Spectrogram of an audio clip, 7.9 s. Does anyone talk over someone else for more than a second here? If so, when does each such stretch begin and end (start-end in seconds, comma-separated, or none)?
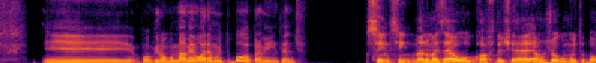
none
